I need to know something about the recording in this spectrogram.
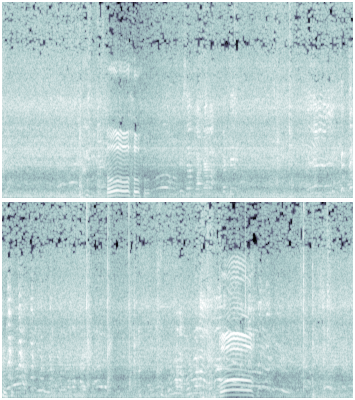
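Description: A mechanical bull's motor whirs as it bucks.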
